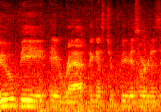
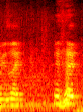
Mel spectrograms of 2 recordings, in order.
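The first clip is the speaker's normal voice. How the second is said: usual speaking voice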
